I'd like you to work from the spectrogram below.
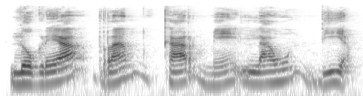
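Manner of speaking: "logré arrancarme la un día" slowly split into syllables, a gap after each. Shown as a demonstration. Teacher dividing a verse for students, "logré arrancarme la un día" slowly syllable by syllable. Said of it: "vamos acá a dividir".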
